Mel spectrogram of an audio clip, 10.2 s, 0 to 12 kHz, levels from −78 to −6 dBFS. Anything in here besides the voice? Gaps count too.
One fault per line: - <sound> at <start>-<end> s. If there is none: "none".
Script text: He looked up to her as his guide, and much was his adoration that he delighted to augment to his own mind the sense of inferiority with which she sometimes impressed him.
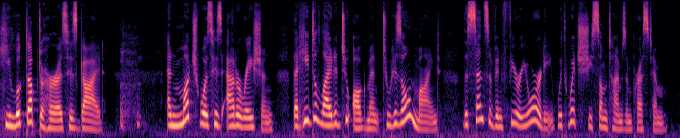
- laugh at 1.8-2.3 s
